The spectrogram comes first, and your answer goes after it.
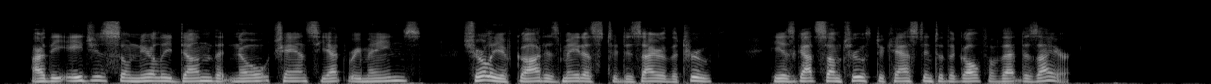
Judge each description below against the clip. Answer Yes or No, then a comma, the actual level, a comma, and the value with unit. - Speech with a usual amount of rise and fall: No, narrow, 2.2 semitones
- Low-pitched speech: No, medium, 145 Hz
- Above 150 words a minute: Yes, average, 170 wpm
